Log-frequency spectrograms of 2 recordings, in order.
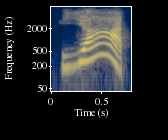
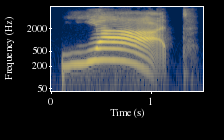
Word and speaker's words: yacht: Yacht. Okay, again. We spell it like this, Dudu, but we pronounce that word like this. Yacht.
